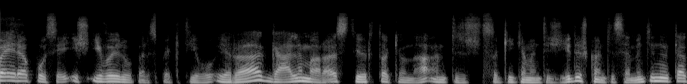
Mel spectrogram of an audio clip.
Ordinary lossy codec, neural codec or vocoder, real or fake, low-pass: Opus, 16 kbps; codec, 24 kHz, 0.9 kbps, DualCodec; fake; 10.8 kHz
